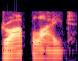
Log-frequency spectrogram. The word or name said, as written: droplight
